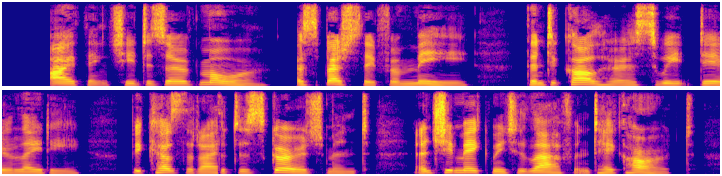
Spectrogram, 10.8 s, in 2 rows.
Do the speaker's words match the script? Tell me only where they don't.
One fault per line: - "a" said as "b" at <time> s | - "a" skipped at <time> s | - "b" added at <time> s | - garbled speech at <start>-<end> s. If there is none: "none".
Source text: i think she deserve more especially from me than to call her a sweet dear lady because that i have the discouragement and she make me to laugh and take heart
- "have" skipped at 7.0 s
